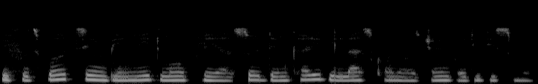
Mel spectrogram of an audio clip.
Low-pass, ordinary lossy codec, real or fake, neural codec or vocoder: 5.4 kHz; none; real; none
